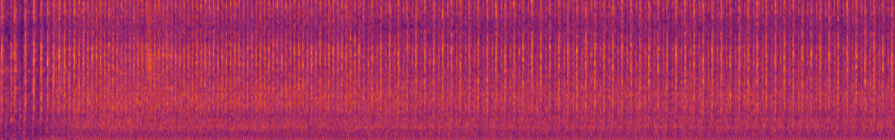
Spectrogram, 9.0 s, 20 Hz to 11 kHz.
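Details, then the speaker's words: Craftsman push mower, Briggs Quantum 6.75 engine, after flywheel brake and kill switch cable replacement: starts fine but chugs unevenly at high speed as if still choking. Owner suspects the carburetor needs attention. "Starts up just fine, but doesn't it seem like it's still choking? You know what I mean?"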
